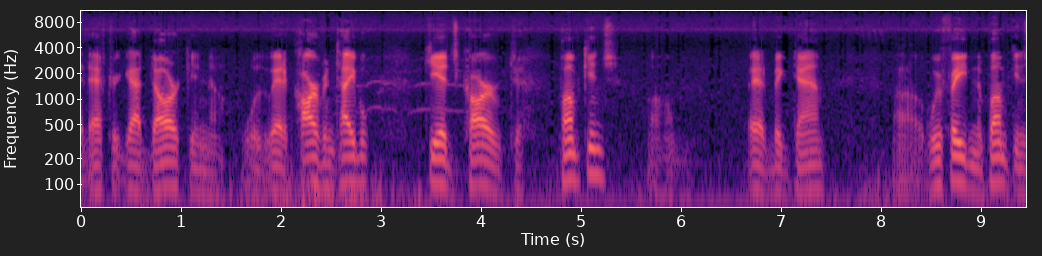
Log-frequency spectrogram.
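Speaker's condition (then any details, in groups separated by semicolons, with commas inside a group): No condition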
